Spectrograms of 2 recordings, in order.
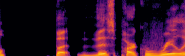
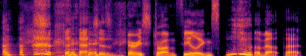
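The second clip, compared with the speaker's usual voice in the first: laughing while talking; 5 semitones higher, slower than usual. Real, not acted. Teasing through laughter.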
